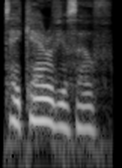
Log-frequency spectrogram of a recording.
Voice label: female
